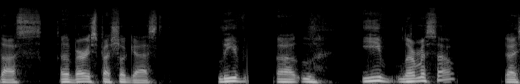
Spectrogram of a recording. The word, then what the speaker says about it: Yves Lermusiaux: We have up with us a very special guest, Yves Lermusiaux.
